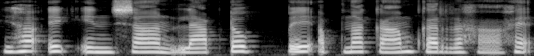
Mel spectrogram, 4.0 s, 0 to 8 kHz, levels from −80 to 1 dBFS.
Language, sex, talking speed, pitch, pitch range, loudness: Hindi, female, 150 wpm, 240 Hz, 225-260 Hz, -13 LUFS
